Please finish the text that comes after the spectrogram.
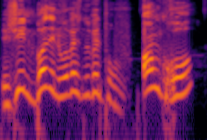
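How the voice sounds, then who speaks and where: A young man with a high voice rattles along at a quick clip, slangy and rambling as he chats with his viewers. The sound is dry and close, with no room around it. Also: animated, darkish tone, dry recording, soft background music. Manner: slangy, rambling, keeps saying frère and wesh. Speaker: streamer. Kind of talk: casual live-stream chat.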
